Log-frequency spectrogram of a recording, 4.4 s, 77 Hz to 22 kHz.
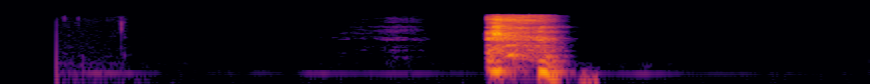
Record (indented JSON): {
  "cough_length": "4.4 s",
  "cough_amplitude": 20337,
  "cough_signal_mean_std_ratio": 0.21,
  "survey_phase": "beta (2021-08-13 to 2022-03-07)",
  "age": "18-44",
  "gender": "Male",
  "wearing_mask": "No",
  "symptom_runny_or_blocked_nose": true,
  "symptom_loss_of_taste": true,
  "smoker_status": "Never smoked",
  "respiratory_condition_asthma": false,
  "respiratory_condition_other": false,
  "recruitment_source": "Test and Trace",
  "submission_delay": "2 days",
  "covid_test_result": "Positive",
  "covid_test_method": "RT-qPCR",
  "covid_ct_value": 18.9,
  "covid_ct_gene": "ORF1ab gene",
  "covid_ct_mean": 20.4,
  "covid_viral_load": "200000 copies/ml",
  "covid_viral_load_category": "Low viral load (10K-1M copies/ml)"
}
